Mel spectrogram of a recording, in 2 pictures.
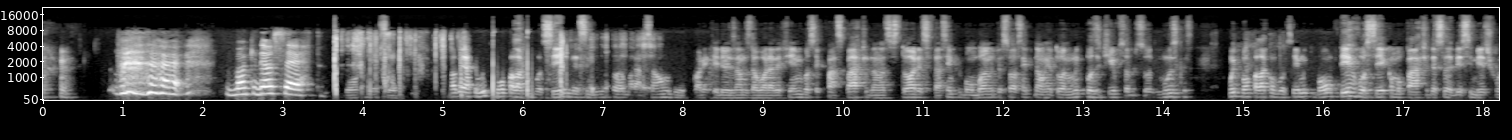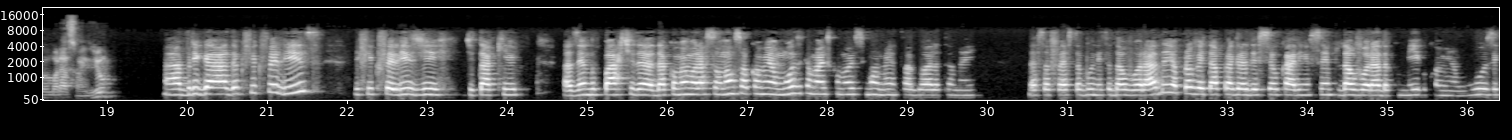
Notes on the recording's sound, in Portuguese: esteve ao vivo no instagram da Alvorada FM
